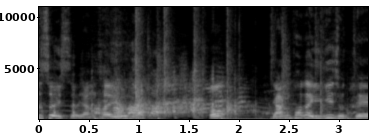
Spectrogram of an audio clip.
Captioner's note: laughs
